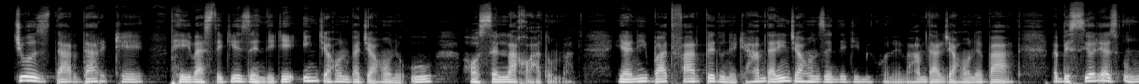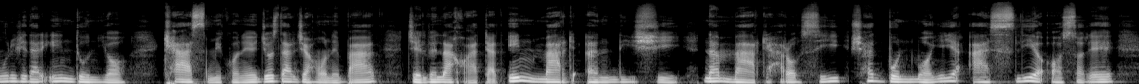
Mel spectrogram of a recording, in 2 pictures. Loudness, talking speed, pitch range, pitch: -15 LUFS, 145 wpm, 105-130 Hz, 115 Hz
